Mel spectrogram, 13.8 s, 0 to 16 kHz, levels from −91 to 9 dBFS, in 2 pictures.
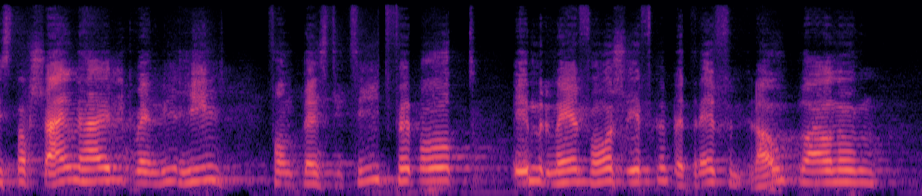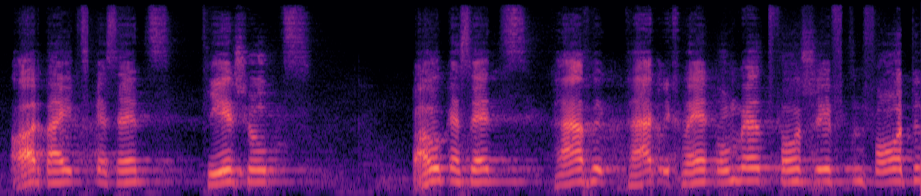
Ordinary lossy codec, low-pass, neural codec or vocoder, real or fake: none; 14.4 kHz; codec, 44.1 kHz, 2.6 kbps, DAC; fake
